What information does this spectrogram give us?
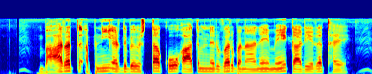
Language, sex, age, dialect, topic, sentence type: Hindi, male, 25-30, Awadhi Bundeli, banking, statement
